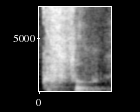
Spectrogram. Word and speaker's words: Khufu: De f, niet met je tanden, met je lippen. De f, kufu, kufu, kufu. Begrijp je? Als je dat opschrijft en in Griekse letters, en dan moeten de Grieken het uitspreken, wordt het Cheops, want in het Grieks komt er altijd een S achter. Minstens een S komt erachter.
